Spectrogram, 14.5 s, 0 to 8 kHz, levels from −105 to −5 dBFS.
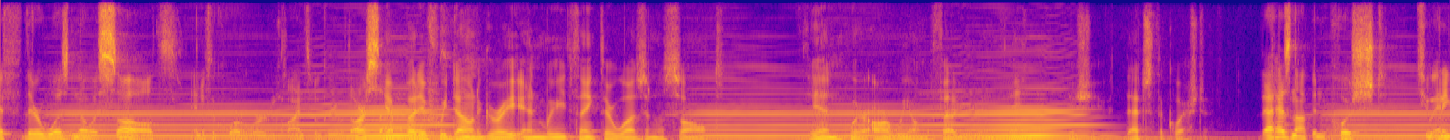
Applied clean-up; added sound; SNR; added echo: none; Bowed string instrument; 3 dB; none.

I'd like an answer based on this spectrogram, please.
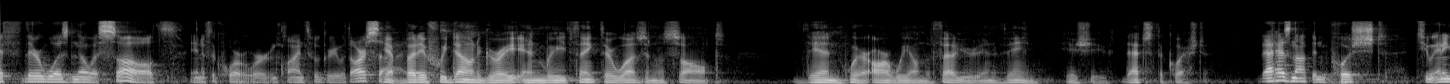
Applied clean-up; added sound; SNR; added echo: none; none; none; none.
